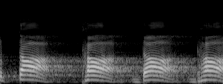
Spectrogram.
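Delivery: टा ठा डा ढा said loudly with the tongue curled back; retroflex syllables shown. Shown as a demonstration. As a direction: curl the tongue and call out टा ठा डा ढा. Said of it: "टा बोलते जीभ मुड़ जाती है".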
